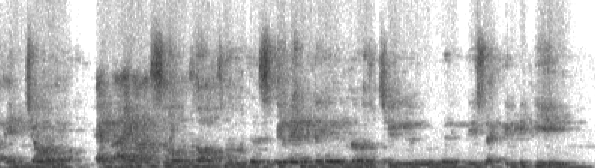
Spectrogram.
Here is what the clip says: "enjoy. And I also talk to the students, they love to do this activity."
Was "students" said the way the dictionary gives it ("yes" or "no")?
no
